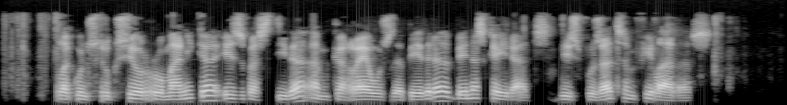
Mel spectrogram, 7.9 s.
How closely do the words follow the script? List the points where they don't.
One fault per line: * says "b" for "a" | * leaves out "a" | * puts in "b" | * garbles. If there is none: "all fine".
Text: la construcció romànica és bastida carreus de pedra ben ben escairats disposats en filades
* puts in "amb"
* leaves out "ben"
